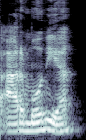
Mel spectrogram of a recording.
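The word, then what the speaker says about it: armonía: 아르모니아. 우리가 영어의 하모니 말하는 거예요. 스페인은 H자를 묵음이라 발음을 안 하거든요.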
